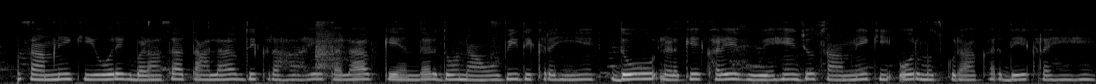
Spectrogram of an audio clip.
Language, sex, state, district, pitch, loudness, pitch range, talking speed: Bajjika, female, Bihar, Vaishali, 230 Hz, -33 LUFS, 220-240 Hz, 195 wpm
